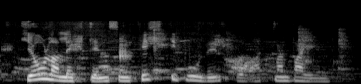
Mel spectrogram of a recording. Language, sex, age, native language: Icelandic, male, 12, Icelandic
